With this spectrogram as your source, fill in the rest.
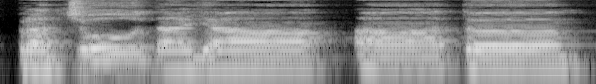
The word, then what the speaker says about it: prachodayat: So prachodayat. So here we have to obey firstly the dirgham, or this length of 2 units of time of ya or yat.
